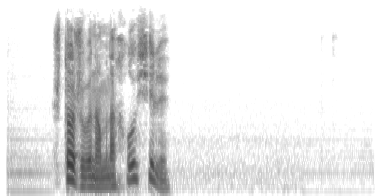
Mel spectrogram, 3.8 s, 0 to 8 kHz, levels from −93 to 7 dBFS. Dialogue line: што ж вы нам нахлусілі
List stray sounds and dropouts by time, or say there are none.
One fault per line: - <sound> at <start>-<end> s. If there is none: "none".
none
